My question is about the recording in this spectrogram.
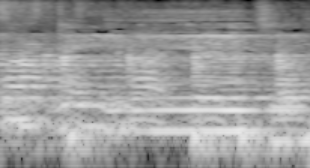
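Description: Hát văn (chầu văn) ritual singing: a man's voice, amplified through a microphone, holds a long bending note over a plucked đàn nguyệt (moon lute).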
